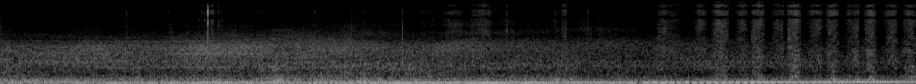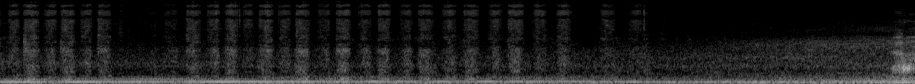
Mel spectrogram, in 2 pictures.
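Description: A hand saw rasps through wood in the dirt in quick, even back-and-forth strokes, gritty and close, continuing steadily with a low engine-like drone underneath.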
